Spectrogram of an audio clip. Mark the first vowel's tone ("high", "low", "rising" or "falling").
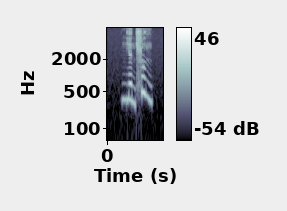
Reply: falling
